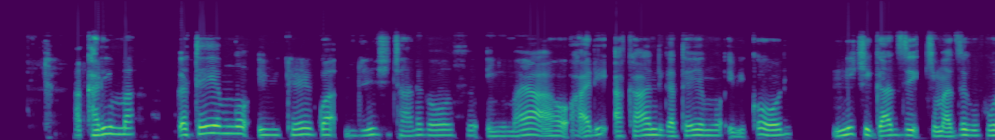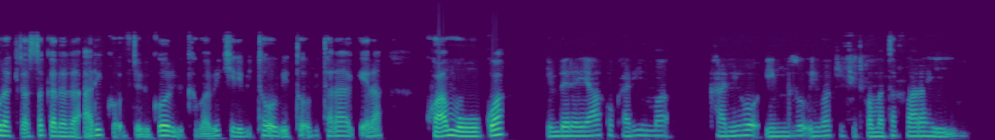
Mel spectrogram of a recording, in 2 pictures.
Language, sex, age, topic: Rundi, male, 18-24, agriculture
